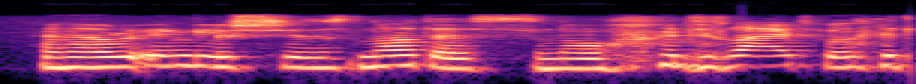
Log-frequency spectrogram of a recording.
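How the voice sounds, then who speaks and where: A woman with a Lithuanian accent, medium in pitch, fairly slow and flat in a monotone delivery. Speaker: organist and podcast co-host. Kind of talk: casual podcast chat.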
